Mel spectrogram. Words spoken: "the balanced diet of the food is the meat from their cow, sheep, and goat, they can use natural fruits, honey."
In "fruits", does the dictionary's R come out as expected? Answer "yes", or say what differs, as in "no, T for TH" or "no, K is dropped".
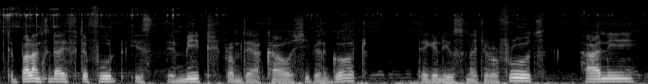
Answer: yes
